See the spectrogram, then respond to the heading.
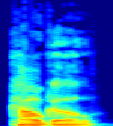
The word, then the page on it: cowgirl: British English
